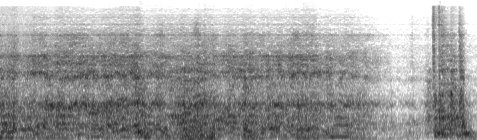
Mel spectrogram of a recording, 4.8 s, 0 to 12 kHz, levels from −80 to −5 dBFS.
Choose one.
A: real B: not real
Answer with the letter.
B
